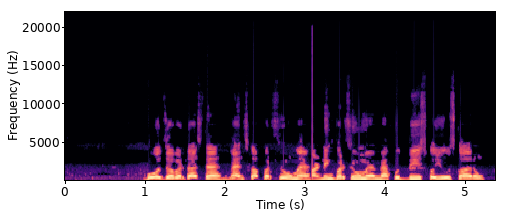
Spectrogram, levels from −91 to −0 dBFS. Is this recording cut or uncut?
cut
